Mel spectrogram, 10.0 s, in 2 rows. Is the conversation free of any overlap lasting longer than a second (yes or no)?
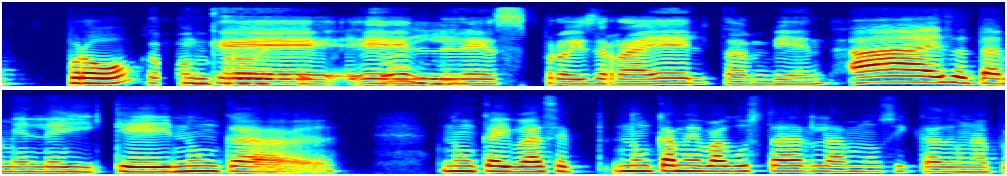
no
